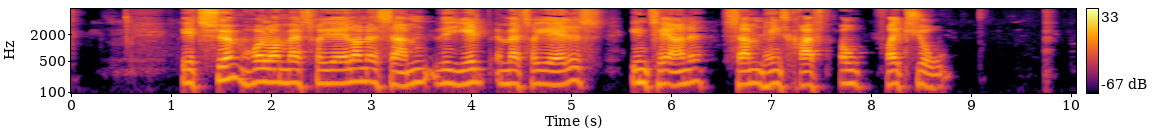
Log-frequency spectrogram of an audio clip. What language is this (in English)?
Danish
